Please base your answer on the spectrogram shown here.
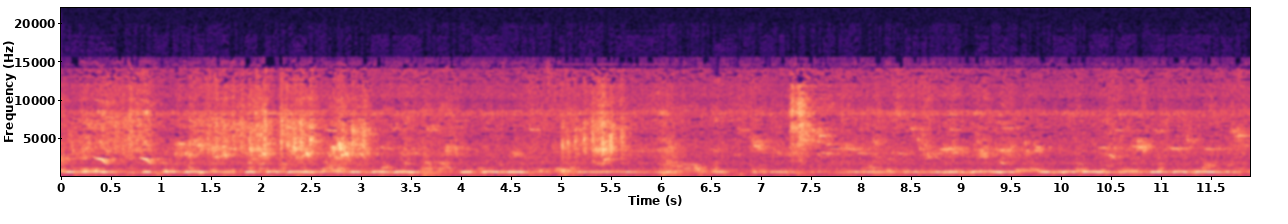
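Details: Spotted dove cooing in low, soft repeated phrases roughly once a second, the coos running together in a steady sequence, with faint higher chirps from other small birds and some background noise.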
